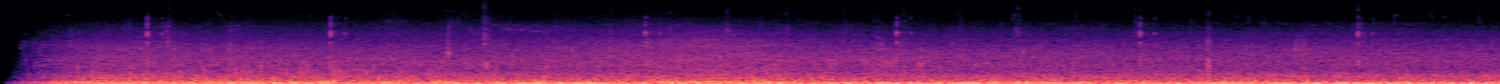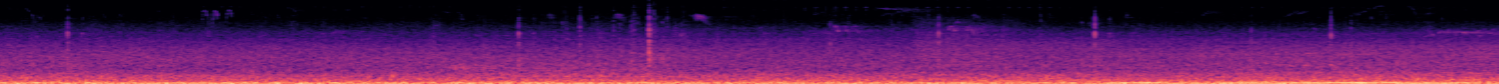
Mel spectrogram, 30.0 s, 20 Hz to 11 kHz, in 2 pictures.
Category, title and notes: Soundscapes > Urban
City of Ghent 1
Soundscape of the city of Ghent. December 2025. Recorded with Stogie microphones in a Zoom F3.
city, belgium, ambiance, ghent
